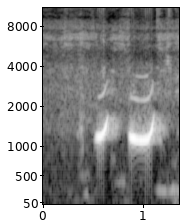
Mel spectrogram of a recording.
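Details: Parrot giving two loud, clear whistled notes, each holding steady then sweeping upward at the end, about a third of a second apart, followed by a person speaking.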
